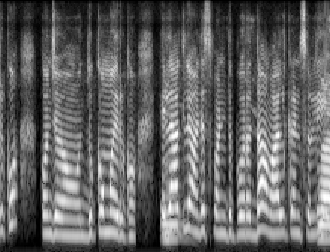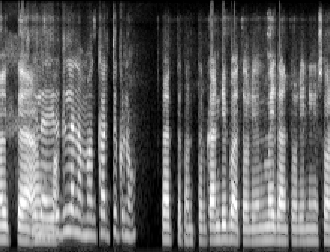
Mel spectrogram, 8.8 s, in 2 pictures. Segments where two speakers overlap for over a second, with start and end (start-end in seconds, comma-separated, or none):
none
